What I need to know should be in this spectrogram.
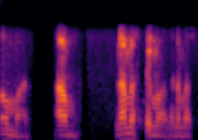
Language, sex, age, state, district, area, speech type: Sanskrit, male, 60+, Karnataka, Bangalore Urban, urban, conversation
